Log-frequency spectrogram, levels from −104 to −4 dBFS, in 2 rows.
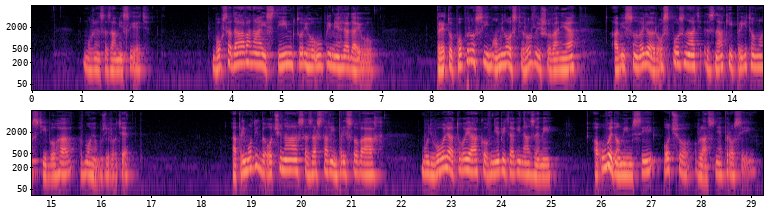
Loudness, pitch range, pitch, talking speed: -34 LUFS, 125-165 Hz, 150 Hz, 105 wpm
